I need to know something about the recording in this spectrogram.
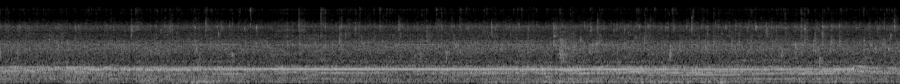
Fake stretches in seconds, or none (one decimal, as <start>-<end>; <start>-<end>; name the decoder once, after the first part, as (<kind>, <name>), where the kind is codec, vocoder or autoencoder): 2.7-3.3 (codec, SNAC)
